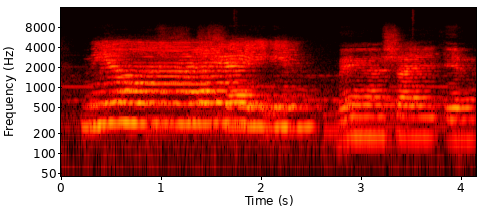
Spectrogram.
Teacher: Jadi ketika suara nun ini samar-samar ketika min syai'in. Jadi ketika mulut kita mengucapkan di nun sukunnya, mulut kita itu seolah-olah sudah apa masuk ke huruf ikhfa-nya ya, shin.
